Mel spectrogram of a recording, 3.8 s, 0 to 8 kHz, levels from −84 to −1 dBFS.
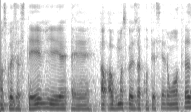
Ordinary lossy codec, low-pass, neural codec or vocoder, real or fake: Opus, 64 kbps; 7.2 kHz; codec, 44.1 kHz, 7.8 kbps, Pupu-Codec; fake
